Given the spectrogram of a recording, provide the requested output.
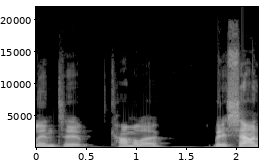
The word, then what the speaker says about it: Kamala: He didn't endorse Kamala Harris, as we're apparently supposed to pronounce it, even though that's obviously just how Americans talk. Someone on the BBC was saying it was Kamala.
